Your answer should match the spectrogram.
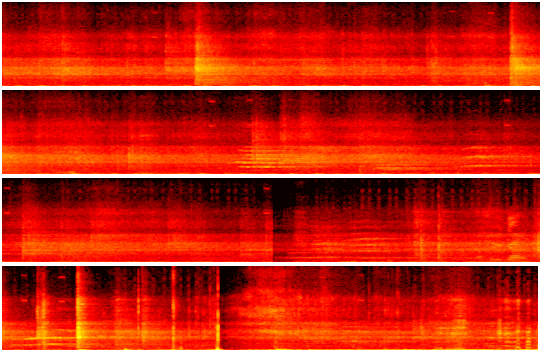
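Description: Ice hockey play heard from a player's body-mounted camera: a steady scraping hiss of skating, players shouting, and sharp clacks of sticks and puck, with a burst of loud cracks near the end.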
